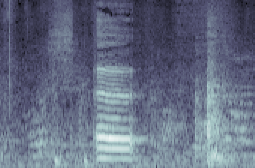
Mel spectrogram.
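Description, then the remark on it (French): A door is pulled shut, with a short tonal creak lasting about half a second, then a soft knock as it settles, against a quiet background. “Par exemple, fallant la porte. Demande-leur s'ils peuvent faire un tout petit peu moins de bruit.”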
